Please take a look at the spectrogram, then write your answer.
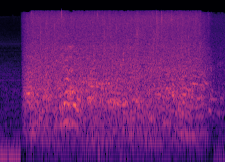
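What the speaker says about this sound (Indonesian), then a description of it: "makan bersama dengan ditemani guyuran hujan" Steady heavy rain pours down over an open-air meal at a landfill site in Kediri, a dense continuous hiss that starts abruptly and holds loud and close throughout.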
